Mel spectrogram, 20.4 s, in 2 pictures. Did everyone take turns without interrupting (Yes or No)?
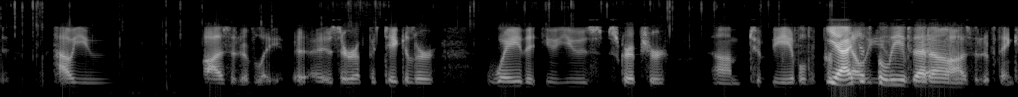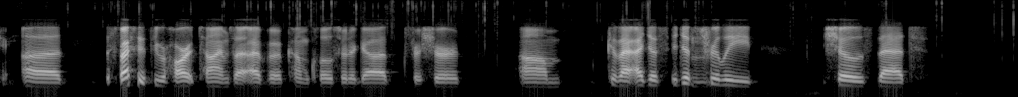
No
